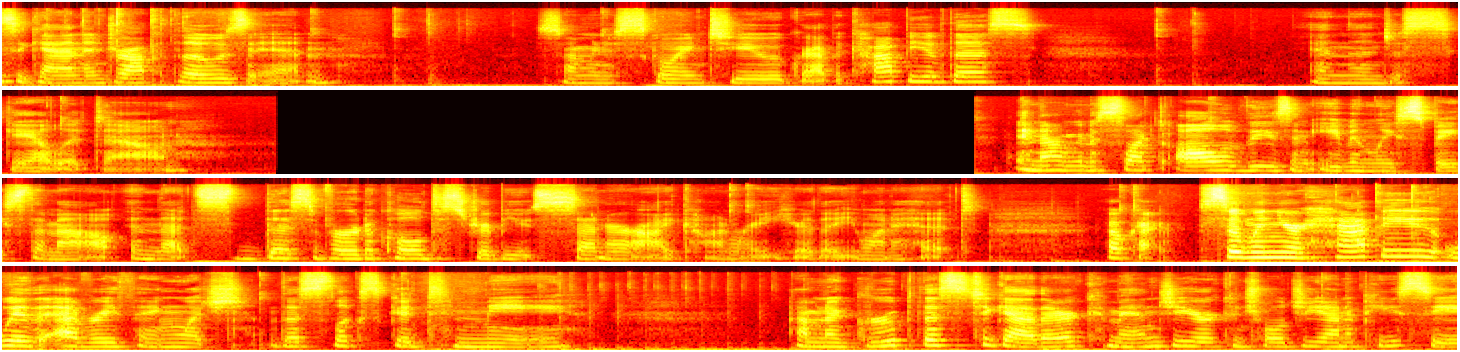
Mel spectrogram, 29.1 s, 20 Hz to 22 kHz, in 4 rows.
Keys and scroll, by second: 0.5 super+-, 1.2 space, 9.3 space, 21.6 super+-, 24.4 Up, 28.4 super+g.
